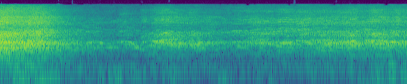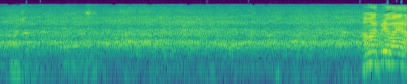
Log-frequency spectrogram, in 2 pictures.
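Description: A large crowd at a religious gathering answers a takbir call, chanting together in a sustained, loud, echoing roar that swells and fades, with a louder shout near the end.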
